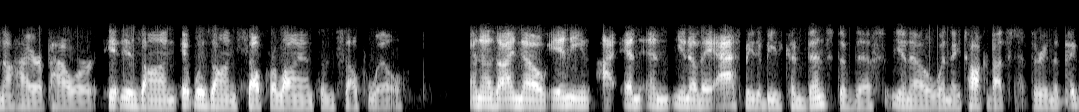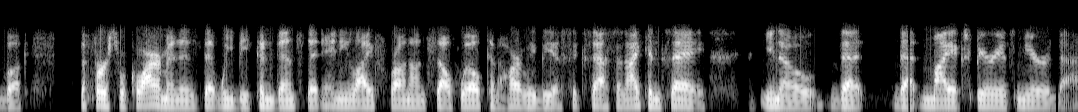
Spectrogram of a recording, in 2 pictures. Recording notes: from the 100 Pounders Phone Meeting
